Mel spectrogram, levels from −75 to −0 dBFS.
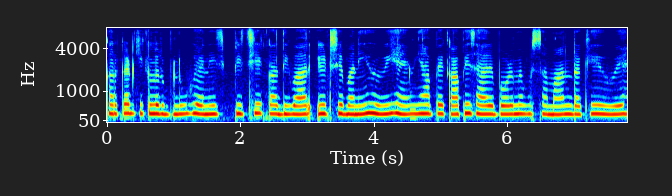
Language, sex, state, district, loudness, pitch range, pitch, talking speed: Hindi, female, Jharkhand, Palamu, -13 LUFS, 265-280 Hz, 270 Hz, 175 wpm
